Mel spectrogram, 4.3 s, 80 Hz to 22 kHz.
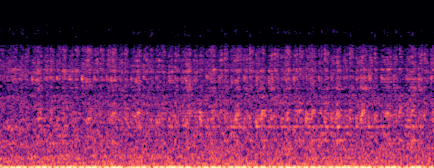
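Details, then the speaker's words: Chevrolet Silverado square-body farm truck, on jack stands just after the catalytic converter was cut out: a deep, loud, throaty V8 idle rumble pulsing evenly, with no puffing or ticking from joints and no exhaust leaks. "sounds pretty good I don't hear anything like crazy exhaust leaks that's huge shuffling's a lot throatier I think that cat was really choking it up in here"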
